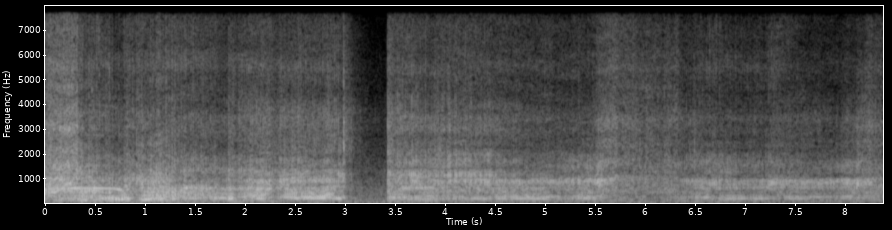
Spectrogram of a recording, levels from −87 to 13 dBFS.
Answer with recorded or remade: recorded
